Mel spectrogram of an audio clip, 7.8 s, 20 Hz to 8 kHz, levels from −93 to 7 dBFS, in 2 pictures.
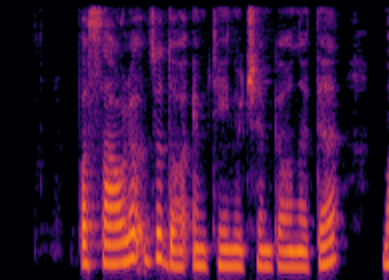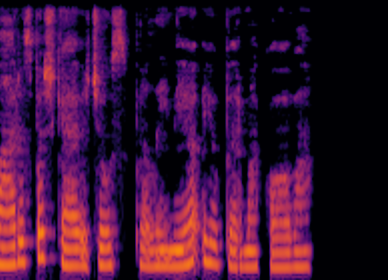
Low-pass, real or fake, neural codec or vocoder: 7.2 kHz; real; none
